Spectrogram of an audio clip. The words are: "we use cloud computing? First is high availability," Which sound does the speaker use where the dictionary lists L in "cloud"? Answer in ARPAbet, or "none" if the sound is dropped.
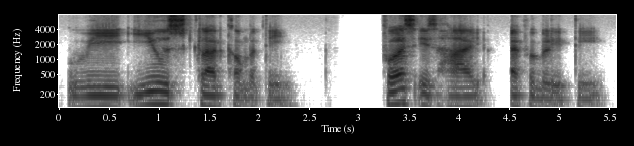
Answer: L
